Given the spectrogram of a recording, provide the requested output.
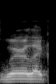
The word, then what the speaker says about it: Weralak: All right, it's Werelak High Helm. It is spelled Weralak.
